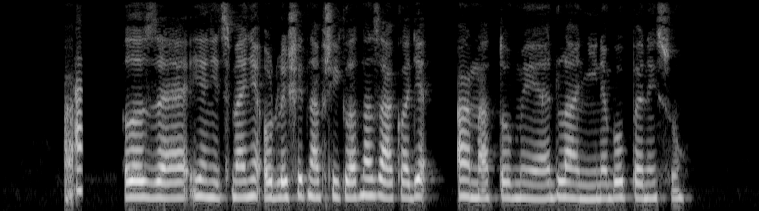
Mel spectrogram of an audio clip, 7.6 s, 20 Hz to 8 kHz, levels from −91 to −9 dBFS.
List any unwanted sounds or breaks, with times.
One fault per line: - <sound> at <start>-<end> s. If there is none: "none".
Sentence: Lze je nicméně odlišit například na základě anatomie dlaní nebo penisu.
- laugh at 0.7-0.8 s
